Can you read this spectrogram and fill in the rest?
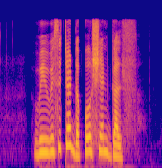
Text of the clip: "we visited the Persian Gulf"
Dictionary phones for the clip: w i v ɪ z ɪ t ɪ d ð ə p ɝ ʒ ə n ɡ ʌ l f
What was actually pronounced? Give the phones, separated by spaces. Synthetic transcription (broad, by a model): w i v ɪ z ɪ t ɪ d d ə p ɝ ʃ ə n ɡ ʌ l f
